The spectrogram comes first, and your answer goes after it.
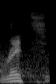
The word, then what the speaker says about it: Ritz: by the way guys is the E silent I Googled it and I'm looking for the pronunciation but it seems like it's just Ritz not Ritz up at the very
